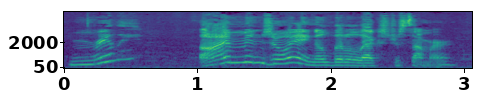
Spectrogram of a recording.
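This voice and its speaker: High-voiced, eager young hotel clerk. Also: female voice, big pitch swings, moderate pace, a bit bright. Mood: cheerful. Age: young adult. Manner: polite, eager, slightly girlish. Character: cheerful, deferential young hotel desk clerk. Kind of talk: period audio drama acting.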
